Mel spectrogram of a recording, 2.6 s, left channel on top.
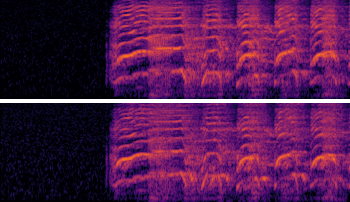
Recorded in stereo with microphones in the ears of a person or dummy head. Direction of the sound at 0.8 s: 15° left (ahead or behind).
